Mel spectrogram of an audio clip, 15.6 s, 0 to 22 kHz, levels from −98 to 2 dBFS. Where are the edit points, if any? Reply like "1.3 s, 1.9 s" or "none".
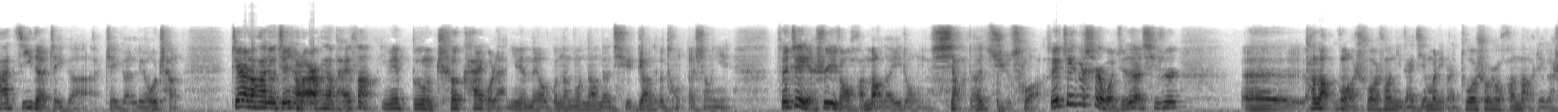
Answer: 5.1 s, 13.1 s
